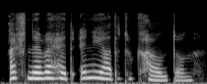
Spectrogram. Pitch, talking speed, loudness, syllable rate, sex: 250 Hz, 230 wpm, -16 LUFS, 6.9 syllables/s, female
